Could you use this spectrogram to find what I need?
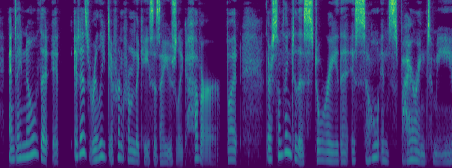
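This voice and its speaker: Vocal fry, very wide pitch swings and a moderate pace in a dry, close sound with no echo. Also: woman. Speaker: true crime podcaster. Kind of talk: casual chat. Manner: casual, filler-heavy.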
